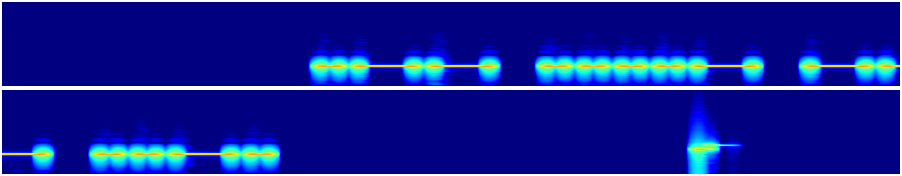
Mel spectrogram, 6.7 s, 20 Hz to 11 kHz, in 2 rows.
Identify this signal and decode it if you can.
Morse code, heard as a keyed tone, about 17 wpm, 700 Hz. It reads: W4MF
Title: USA Call Signs - 4 Characters - 3x Character Spacing - 17wpm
